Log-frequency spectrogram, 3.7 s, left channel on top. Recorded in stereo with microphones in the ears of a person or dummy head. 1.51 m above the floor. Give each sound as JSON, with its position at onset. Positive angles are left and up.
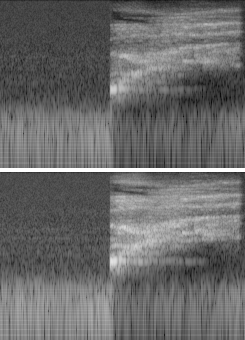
{"t": 1.6, "sound": "a shout", "side_deg": -55, "distance_m": 0.8}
